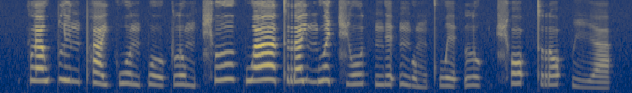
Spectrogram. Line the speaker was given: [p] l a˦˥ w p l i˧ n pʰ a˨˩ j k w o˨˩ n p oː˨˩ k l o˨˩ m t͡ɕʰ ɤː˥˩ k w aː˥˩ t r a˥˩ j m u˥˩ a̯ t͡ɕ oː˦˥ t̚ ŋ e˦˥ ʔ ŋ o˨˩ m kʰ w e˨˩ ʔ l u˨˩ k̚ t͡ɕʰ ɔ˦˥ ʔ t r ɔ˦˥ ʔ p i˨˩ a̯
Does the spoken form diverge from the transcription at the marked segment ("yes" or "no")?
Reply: yes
